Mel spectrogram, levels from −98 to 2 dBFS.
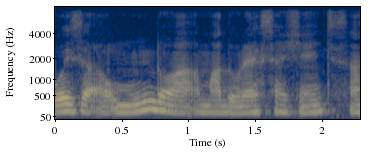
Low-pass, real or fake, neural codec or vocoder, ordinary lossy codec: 7.2 kHz; real; none; none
